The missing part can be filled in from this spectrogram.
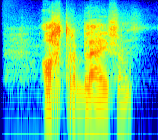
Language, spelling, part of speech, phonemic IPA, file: Dutch, achterblijven, verb, /ˈɑxtərblɛi̯və(n)/, Nl-achterblijven.ogg
- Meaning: 1. to remain, stay behind, hang back (to stay somewhere, while others leave) 2. to lag behind, fail to catch up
